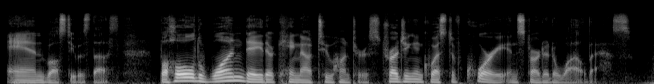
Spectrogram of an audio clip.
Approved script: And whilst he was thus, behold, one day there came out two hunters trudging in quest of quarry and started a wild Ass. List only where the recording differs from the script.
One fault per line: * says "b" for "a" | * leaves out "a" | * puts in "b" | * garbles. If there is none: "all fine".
all fine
